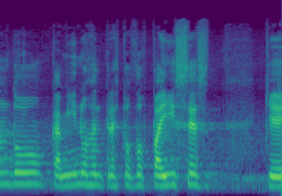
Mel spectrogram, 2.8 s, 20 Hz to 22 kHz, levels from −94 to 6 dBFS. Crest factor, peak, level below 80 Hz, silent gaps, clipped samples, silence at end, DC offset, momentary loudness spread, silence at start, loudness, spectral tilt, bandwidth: 18 dB; -6 dBFS; -86 dBFS; none; under 0.1%; 0 s; under 0.1%; 8 LU; 0 s; -23 LUFS; -3.5 dB/octave; 16 kHz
